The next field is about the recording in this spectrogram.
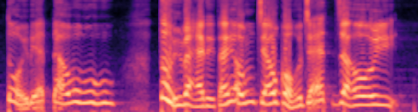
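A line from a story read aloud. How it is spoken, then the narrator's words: Tearful whimpering after crying. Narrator (Vietnamese): sau một hồi khóc lóc mới mếu máo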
